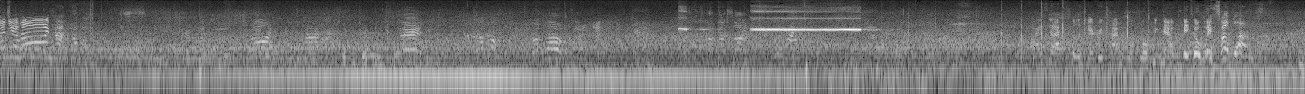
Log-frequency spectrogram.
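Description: Referee's whistle signalling the end of the first half: a short blip, then one long, steady, shrill blast of about a second, the loudest sound here. Players shout across the field before and after it.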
